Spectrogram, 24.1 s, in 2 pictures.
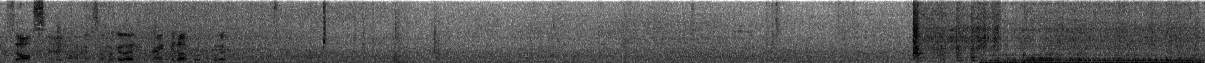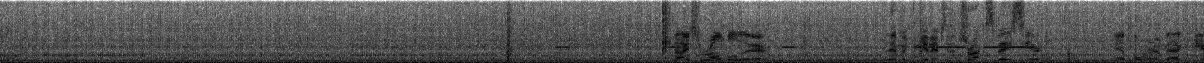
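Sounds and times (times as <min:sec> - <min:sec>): car engine starting and idling: 0:08.4 - 0:24.0.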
